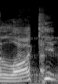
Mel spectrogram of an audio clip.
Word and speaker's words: Loki: a lesão não é aprova a pronúncia, Loki. É, Loki.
